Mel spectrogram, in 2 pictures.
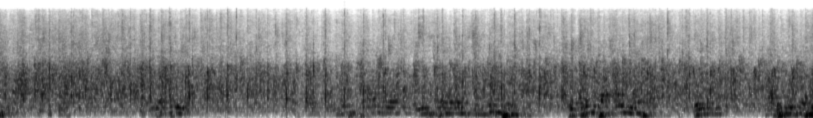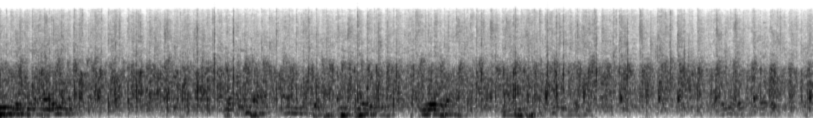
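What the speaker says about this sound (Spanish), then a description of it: "solicitaría a todos los presentes ofrecer un fuerte aplauso al maestro Antonio Velasco" A large audience at a gathering applauds Antonio Velasco, a loud, steady roar of clapping that runs without a break for the full length, with a few voices mixed into the crowd.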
